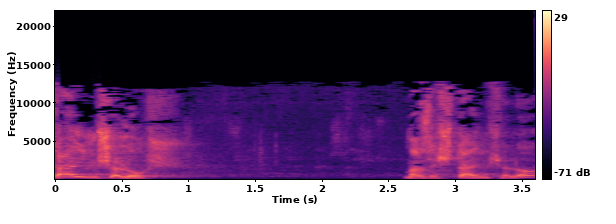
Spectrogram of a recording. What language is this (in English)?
Hebrew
